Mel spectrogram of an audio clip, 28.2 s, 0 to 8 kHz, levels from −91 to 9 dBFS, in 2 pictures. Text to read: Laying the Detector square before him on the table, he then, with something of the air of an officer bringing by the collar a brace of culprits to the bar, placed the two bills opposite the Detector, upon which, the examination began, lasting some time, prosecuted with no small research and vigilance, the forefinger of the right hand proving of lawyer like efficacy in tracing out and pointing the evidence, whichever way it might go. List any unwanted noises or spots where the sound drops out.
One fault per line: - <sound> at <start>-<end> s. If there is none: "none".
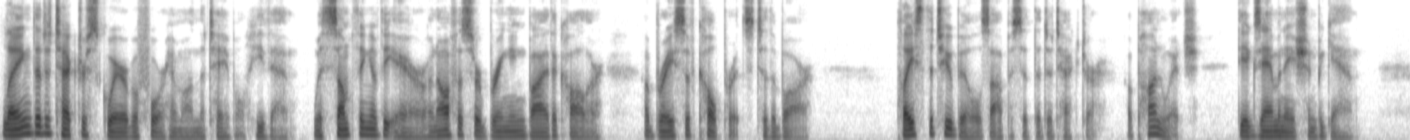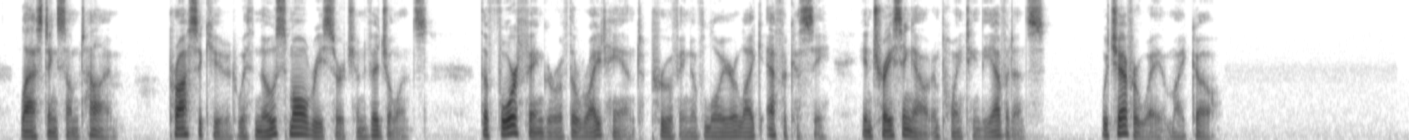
none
